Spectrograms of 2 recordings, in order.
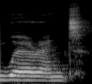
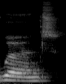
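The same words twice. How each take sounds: First: The word is said with two syllables. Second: The word is said with one syllable. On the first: The speaker calls it wrong. "Please don't say weren't" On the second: The speaker calls it right. "use uh, this pronunciation"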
